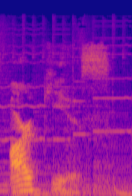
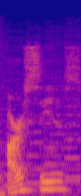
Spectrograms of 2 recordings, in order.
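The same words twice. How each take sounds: First: The C is said with a K sound. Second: The C is said with an S sound. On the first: This is how many others say the name. "A lot of people pronounce it as Arceus" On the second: This is how the speaker believes the name should be said. "shouldn't it be Arceus? ... I don't know that the C warrants the K sound"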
